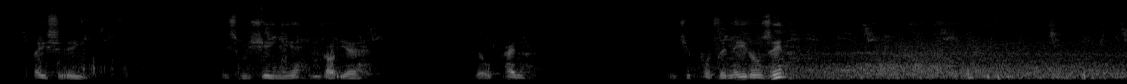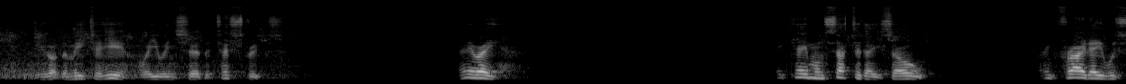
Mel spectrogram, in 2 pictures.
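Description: An older man speaks close by, calmly and in short bursts.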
